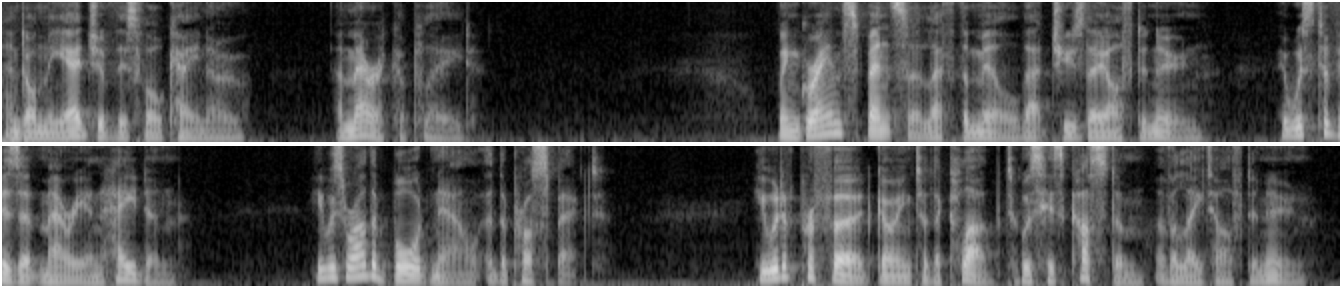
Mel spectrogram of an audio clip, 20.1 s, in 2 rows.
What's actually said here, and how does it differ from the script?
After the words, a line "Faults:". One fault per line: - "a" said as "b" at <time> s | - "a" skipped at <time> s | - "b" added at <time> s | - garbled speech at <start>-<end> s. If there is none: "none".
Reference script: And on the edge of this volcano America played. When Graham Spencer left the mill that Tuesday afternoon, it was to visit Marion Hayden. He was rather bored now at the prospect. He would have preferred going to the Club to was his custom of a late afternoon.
And on the edge of this volcano America played. When Graham Spencer left the mill that Tuesday afternoon, it was to visit Marion Hayden. He was rather bored now at the prospect. He would have preferred going to the Club to was his custom of a late afternoon.
Faults:
none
